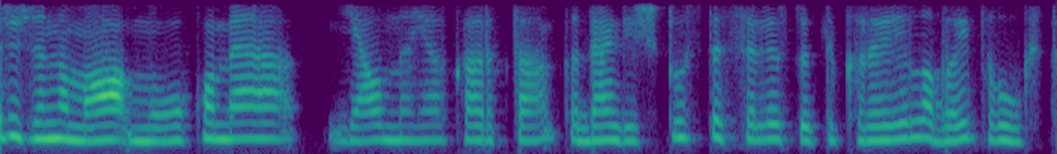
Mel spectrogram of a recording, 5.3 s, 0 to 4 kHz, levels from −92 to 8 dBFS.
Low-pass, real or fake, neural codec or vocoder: 3.6 kHz; fake; codec, 16 kHz, 0.8 kbps, ZipCodec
